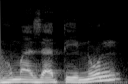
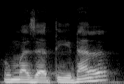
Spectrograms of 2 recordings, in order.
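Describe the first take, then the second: First: The n is followed by a u vowel. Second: The n is followed by an a vowel.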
